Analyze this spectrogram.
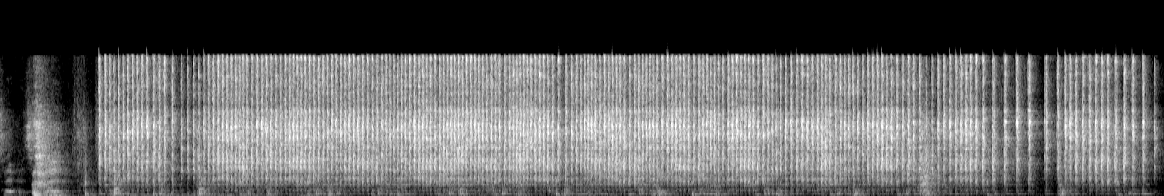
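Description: An old phonograph plays a cylinder recording through heavy surface hiss.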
